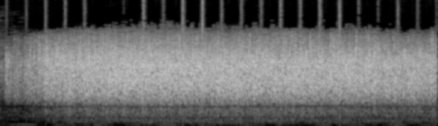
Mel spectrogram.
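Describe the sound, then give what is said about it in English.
Sustained applause from a large studio audience as the curtain falls on a Lux Radio Theatre broadcast of Slattery's Hurricane, greeting its stars Maureen O'Hara and Veronica Lake; a dense wash of clapping that swells quickly at the start and holds steady and loud throughout, with no voices. “The curtain falls on Slattery's Hurricane, and here are our stars who certainly deserve your applause.”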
